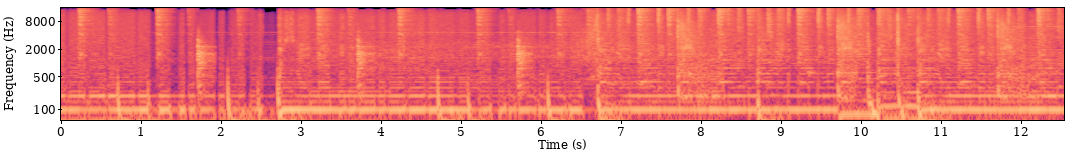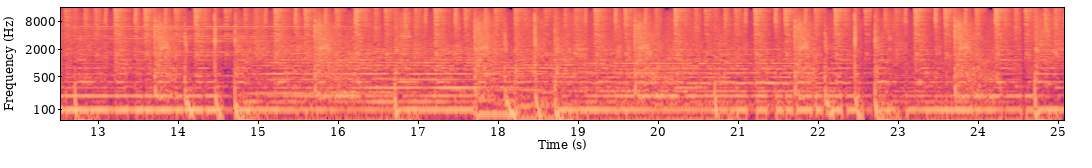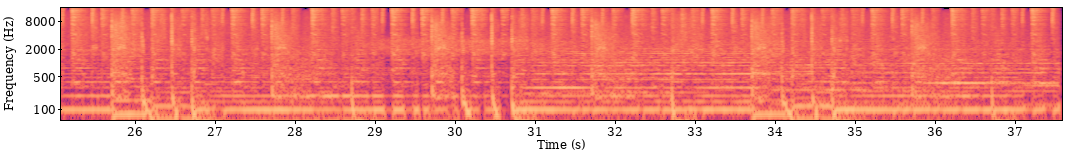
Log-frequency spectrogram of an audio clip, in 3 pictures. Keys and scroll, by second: 0.5 space, 1.3 space, 1.7 space, 3.2 space, 5.3 ctrl+=, 6.0 space, 6.2 ], 6.5 ], 8.0-11.1 typing, 12.3 ], 12.7 space, 13.7 ], 14.4 ], 15.0 ], 22.2-26.5 typing, 22.6 ctrl+=, 22.9 ctrl+=, 23.2 ctrl+=, 27.8 ctrl+alt+z, 28.0 ctrl+alt+z, 31.6 space, 36.4 ctrl+-, 36.8 ctrl+-, 36.9-37.5 typing, 37.0 ctrl+-.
